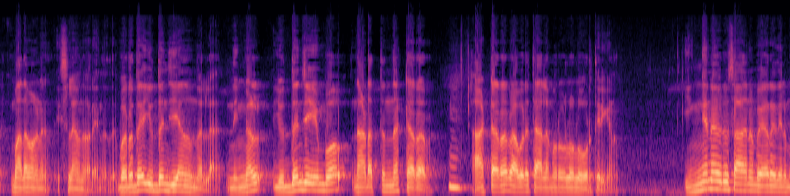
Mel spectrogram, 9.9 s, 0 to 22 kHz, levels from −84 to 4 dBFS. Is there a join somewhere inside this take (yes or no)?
no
